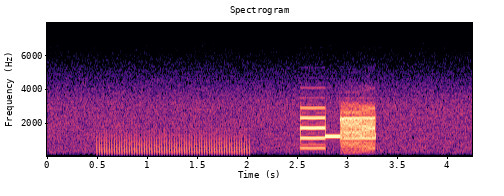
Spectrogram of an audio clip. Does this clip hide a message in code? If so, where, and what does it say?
Yes: caller ID data burst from 0.5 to 3.3 s, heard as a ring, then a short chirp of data, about 1200 baud.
